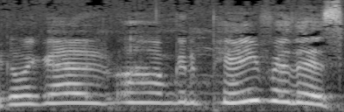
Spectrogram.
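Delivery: put-on high, distressed, tearful weeping outburst. Retelling arriving at the emergency room with a sick cat, imitating crying. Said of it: "I was crying like".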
